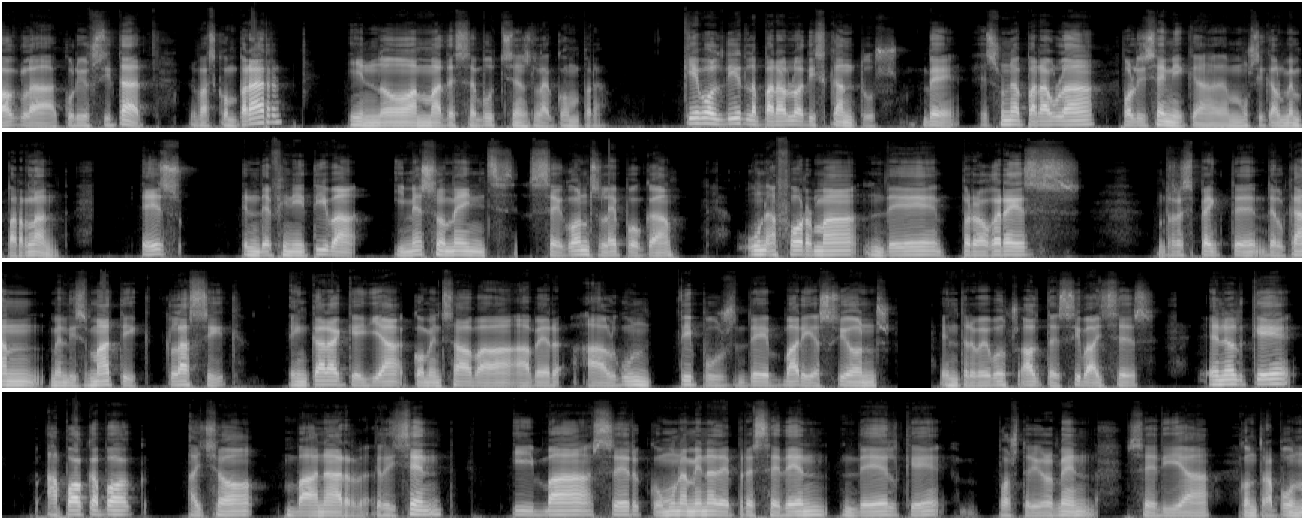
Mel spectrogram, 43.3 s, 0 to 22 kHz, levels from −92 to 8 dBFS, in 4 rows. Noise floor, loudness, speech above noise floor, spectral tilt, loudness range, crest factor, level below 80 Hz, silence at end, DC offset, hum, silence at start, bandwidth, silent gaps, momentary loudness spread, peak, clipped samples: -61 dBFS; -19 LUFS; 43 dB; -5 dB/octave; 4 LU; 20 dB; -44 dBFS; 0 s; under 0.1%; none; 0 s; 13 kHz; none; 12 LU; 0 dBFS; under 0.1%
